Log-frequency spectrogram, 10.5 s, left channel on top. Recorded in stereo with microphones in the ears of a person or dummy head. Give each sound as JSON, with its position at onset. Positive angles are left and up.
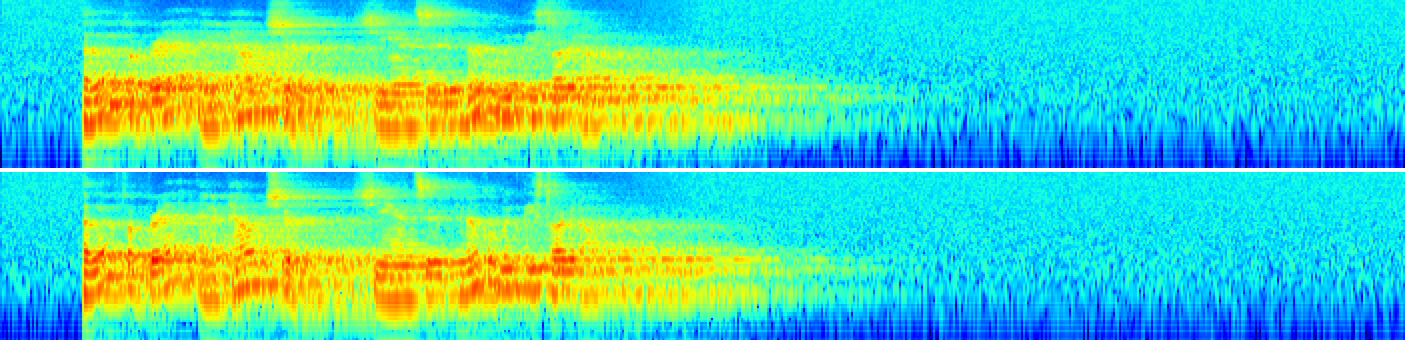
{"t": 0.6, "sound": "a man speaking", "side_deg": -35, "distance_m": 0.6}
